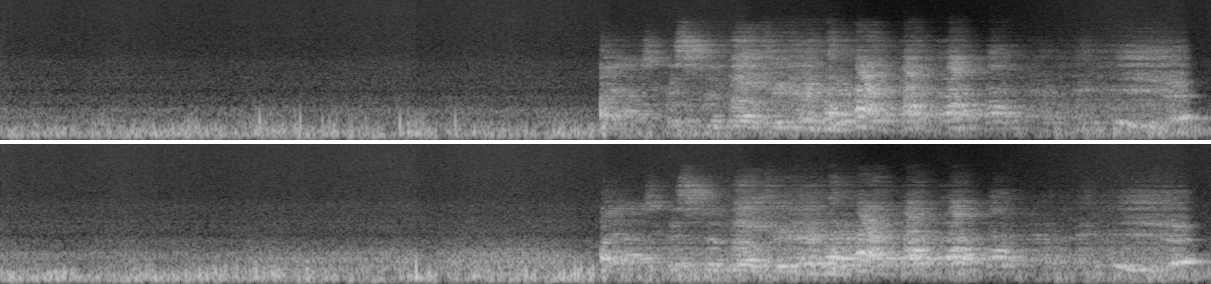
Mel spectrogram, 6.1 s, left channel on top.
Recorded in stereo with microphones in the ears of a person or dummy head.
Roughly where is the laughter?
Left.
